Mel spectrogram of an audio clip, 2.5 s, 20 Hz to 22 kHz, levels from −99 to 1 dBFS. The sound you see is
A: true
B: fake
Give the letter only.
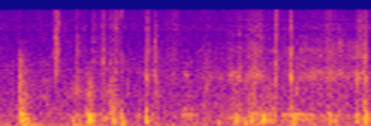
A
